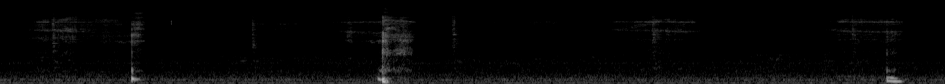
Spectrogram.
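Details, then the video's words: A male Corgi asleep and snoring, snuggled inside a blanket propped up on a couch in a dark room; three short, low, rasping snorts arrive at irregular intervals of a few seconds against a quiet indoor background. "Snoring Corgi"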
